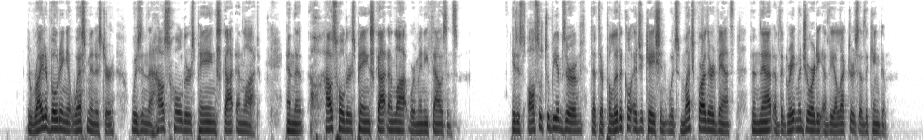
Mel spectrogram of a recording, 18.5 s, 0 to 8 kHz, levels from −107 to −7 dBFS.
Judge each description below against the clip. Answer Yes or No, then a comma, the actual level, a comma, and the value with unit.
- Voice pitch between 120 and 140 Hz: Yes, low, 135 Hz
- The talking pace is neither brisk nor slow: Yes, average, 165 wpm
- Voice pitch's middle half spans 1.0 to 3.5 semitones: Yes, average, 3.2 semitones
